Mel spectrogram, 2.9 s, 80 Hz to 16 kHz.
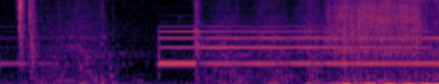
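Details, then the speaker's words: Automatic car with bad compression on 2 cylinders, on a good battery after the dead one: brief uneven cranking, then it catches right up and runs a little rough; low compression the likely cause. "Hell yeah. A little rough, but it started right up."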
